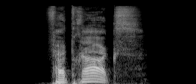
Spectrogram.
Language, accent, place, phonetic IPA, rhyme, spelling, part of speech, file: German, Germany, Berlin, [fɛɐ̯ˈtʁaːks], -aːks, Vertrags, noun, De-Vertrags.ogg
- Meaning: genitive singular of Vertrag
